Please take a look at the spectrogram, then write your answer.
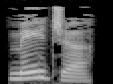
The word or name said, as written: maija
